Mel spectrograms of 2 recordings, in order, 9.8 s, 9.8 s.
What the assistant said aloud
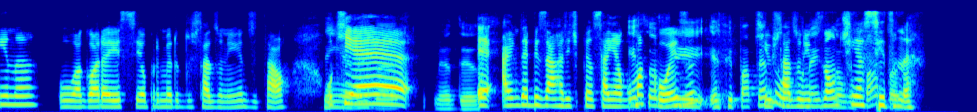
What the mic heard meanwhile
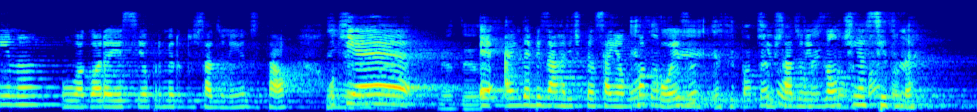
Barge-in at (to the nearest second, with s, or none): none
